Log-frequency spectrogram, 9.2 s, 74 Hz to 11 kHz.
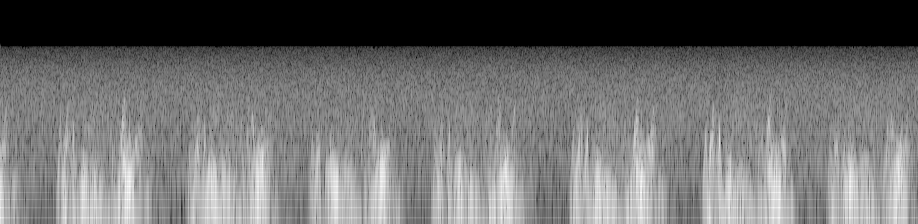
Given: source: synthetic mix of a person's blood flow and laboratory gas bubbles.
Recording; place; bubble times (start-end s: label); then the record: Doppler ultrasound of blood flow; precordium
no bubbles
From the record:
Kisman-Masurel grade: 000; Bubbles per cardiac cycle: 0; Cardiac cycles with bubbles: 0%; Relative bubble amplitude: no bubbles discernible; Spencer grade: 0 (complete lack of bubble signals)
